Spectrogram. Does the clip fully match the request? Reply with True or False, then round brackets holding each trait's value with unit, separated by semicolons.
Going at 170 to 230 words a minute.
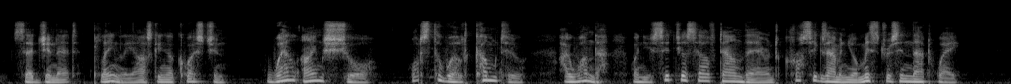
True (180 wpm)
